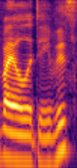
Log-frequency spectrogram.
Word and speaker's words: Viola Davis: But speaking of Viola Davis, that's how you say her name.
